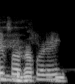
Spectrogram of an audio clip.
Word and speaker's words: evaporate: Okay, let me show you the way I have to pronounce this word, which is, evaporate, again, evaporate, so it is A, it's not E.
